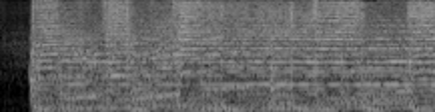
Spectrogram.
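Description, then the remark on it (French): A loud, bright burst of upbeat TV quiz show theme music kicks in abruptly after a brief silence, with punchy rhythmic brass and percussion, playing on steadily. “Et puis, de la culture générale, comme vous l'aimez, pour euh, terminer ce journal, vous reconnaissez forcément cette musique”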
